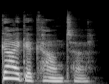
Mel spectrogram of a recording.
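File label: "geiger counter", British English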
